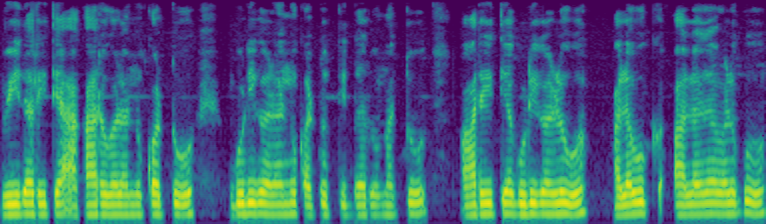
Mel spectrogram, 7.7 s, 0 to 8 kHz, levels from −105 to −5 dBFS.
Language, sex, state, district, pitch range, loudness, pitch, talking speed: Kannada, male, Karnataka, Belgaum, 135-140 Hz, -15 LUFS, 140 Hz, 95 wpm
